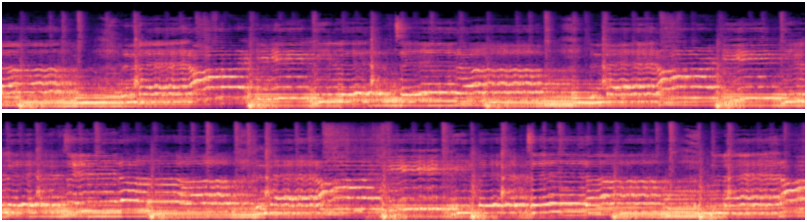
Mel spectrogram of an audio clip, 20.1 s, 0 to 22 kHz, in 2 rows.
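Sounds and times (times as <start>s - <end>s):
sustained keyboard chords: 0.0s - 20.0s
woman singing gospel song: 0.0s - 20.0s.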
